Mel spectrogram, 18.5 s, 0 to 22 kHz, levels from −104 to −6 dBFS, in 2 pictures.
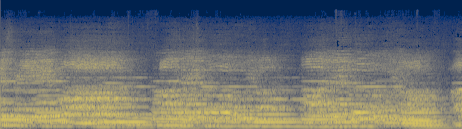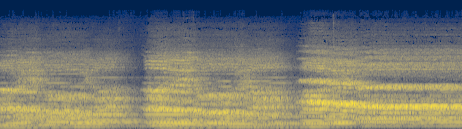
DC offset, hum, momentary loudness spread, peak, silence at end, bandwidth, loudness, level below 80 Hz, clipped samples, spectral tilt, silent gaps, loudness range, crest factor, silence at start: under 0.1%; none; 12 LU; -2 dBFS; 0 s; 11 kHz; -20 LUFS; -46 dBFS; under 0.1%; -6.5 dB/octave; none; 9 LU; 18 dB; 0 s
